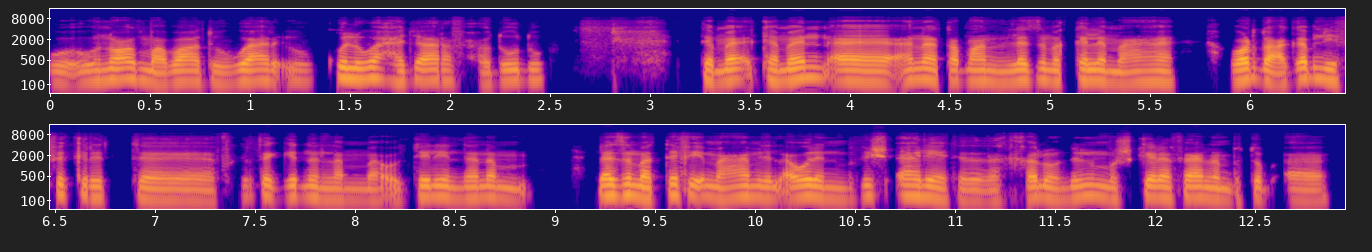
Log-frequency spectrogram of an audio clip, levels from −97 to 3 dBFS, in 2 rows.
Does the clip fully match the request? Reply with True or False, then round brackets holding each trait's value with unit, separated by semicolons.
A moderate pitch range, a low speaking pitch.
False (2.0 semitones; 130 Hz)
